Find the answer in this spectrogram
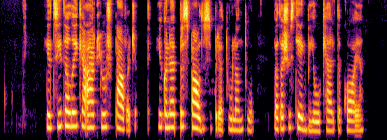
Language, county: Lithuanian, Šiauliai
